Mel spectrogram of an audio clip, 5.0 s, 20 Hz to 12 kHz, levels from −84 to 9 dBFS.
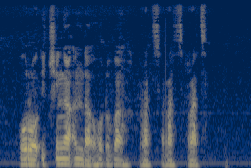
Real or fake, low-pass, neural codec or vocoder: real; 10.8 kHz; none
